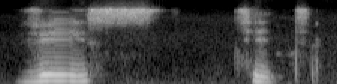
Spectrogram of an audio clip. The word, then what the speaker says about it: visited: Okay, it's 3 syllables. Na. Yes. Can you do it in 3 syllables? Visited. You're not saying the I sound after S.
